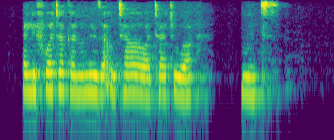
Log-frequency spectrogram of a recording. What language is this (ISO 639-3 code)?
swa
